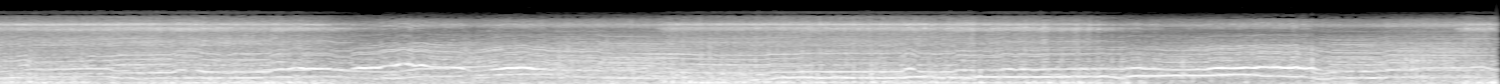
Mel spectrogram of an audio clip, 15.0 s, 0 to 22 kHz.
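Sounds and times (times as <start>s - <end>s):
electric motor high whine: 0.0s - 15.0s
water rushing: 0.0s - 15.0s.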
